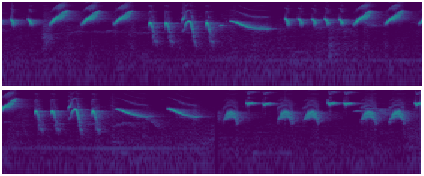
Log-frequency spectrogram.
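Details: Black-winged starling singing continuously, played to lure birds: rapid rising and falling chirps, sharp upswept whistles and slurred downward notes, repeated in bursts with little pause, bright and high-pitched throughout.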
